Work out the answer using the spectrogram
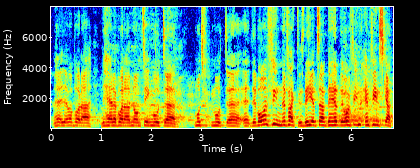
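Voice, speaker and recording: A man preaching a sermon, telling a funny story with lots of fillers, repeats and laughter. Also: sits high. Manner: animated, breaks into laughter, frequent fillers and repeated words. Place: large church stage.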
